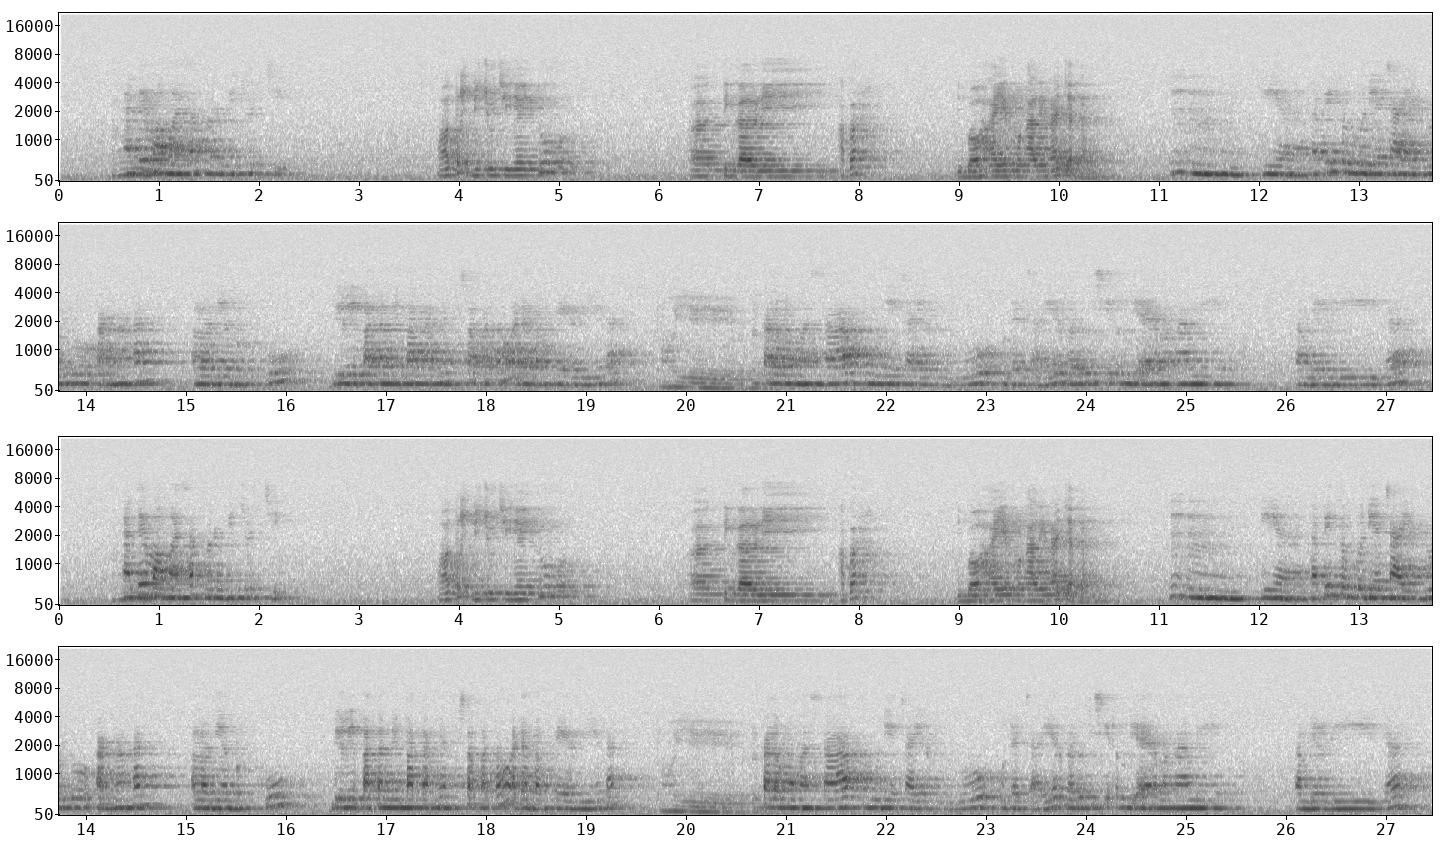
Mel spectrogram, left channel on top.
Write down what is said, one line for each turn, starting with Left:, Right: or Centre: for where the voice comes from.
Left: Mmm,
Right: Nanti mau masak baru dicuci.
Left: oh terus dicucinya itu, eee, tinggal di apa, di bawah air mengalir aja kan?
Right: Mm-mm, iya, tapi tunggu dia cair dulu karena kan kalau dia beku, di lipatan-lipatannya tuh siapa tahu ada bakteri ya kan.
Left: Oh iya iya iya, benar.
Right: Jadi kalau
Left: bener.
Right: mau masak, tunggu dia cair dulu, udah cair baru disiram di air mengalir sambil di ya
